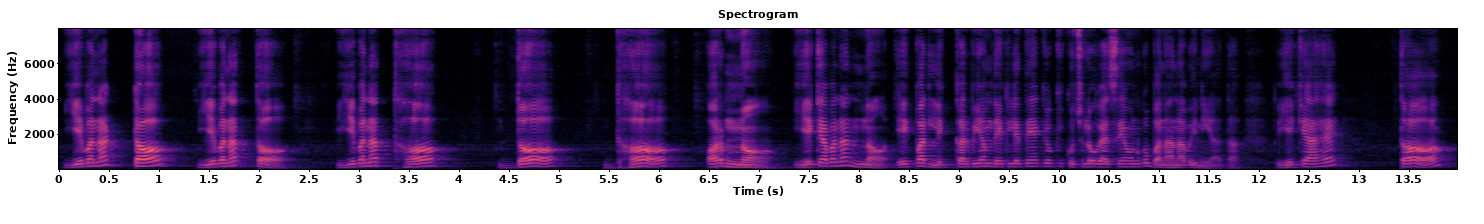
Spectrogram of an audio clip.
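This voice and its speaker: Young male Hindi teacher, fairly high voice. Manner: asks questions and answers them himself, drawn-out syllable-by-syllable spelling. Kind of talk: classroom-style lesson.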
